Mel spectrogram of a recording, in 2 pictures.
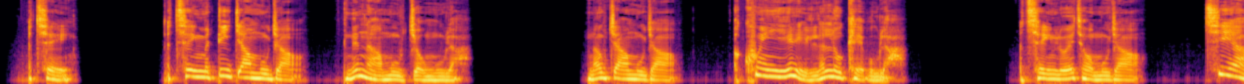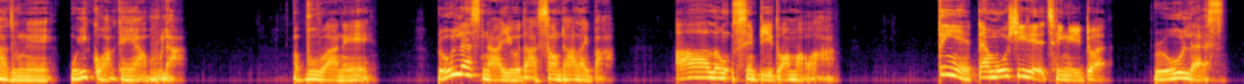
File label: m Burmese TVC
